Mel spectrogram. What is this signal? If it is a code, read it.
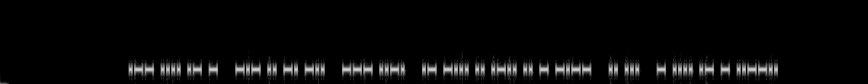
Morse code, heard as a keyed tone, about 41 wpm, 700 Hz. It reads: WHAT KIND OF ABILITY IS THAT?
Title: Sentences from Top 1000 Words - Review Part 3 - 45wpm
